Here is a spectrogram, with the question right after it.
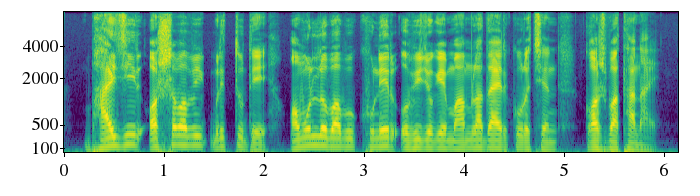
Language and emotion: Bengali, neutral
